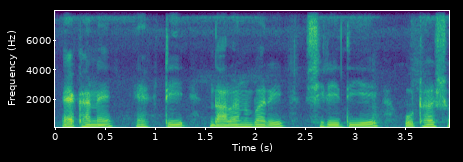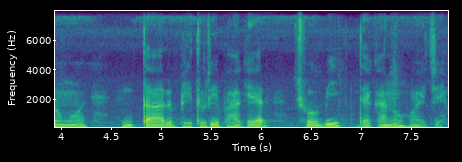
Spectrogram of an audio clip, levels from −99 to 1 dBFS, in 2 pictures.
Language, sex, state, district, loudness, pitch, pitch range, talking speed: Bengali, male, Tripura, West Tripura, -22 LUFS, 130 Hz, 120-140 Hz, 115 wpm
